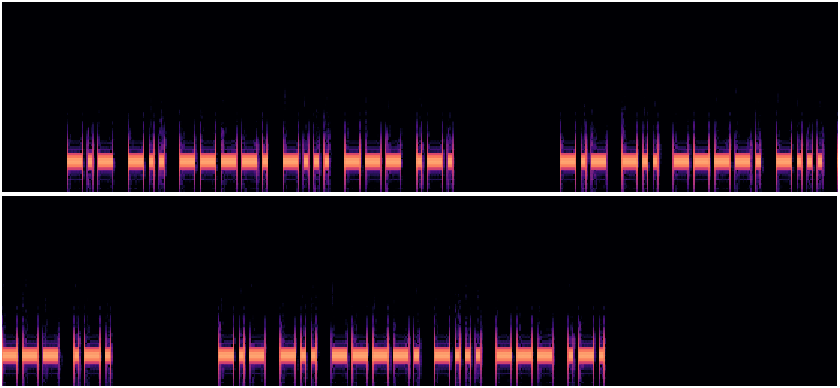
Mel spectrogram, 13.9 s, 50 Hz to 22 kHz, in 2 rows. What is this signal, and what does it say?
Morse code, heard as a keyed tone, about 28 wpm, 700 Hz. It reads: KD9BOR KD9BOR KD9BOR
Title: USA Call Signs - 6 Characters - Repeated 3x - 28wpm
